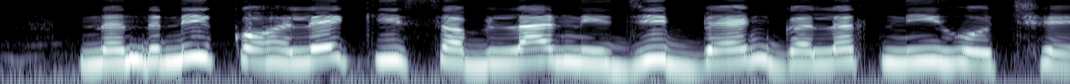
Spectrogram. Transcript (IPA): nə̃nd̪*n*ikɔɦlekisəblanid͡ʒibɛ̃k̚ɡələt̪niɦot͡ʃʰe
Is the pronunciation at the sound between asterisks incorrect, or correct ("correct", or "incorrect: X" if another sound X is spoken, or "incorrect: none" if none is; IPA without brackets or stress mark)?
correct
